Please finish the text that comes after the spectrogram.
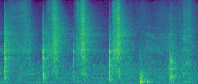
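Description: A drywall knife scrapes joint mud across screw heads on a wall in about six firm, evenly spaced strokes, each a close, rasping drag with a sharp start, with no talking.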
